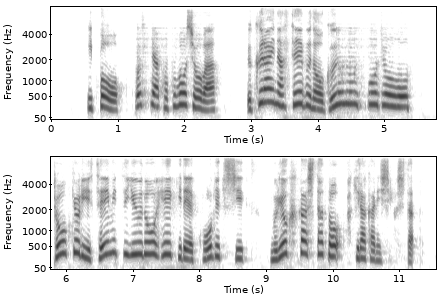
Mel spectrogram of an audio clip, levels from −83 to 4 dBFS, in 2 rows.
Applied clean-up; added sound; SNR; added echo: neural mask model DeepFilterNet 3.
